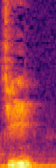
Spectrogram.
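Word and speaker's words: 几: पहला वर्ड है हमारे पास ची, जे आई ची। प्रोनाउंस इसे कैसे करेंगे? ची, ठीक है, और मतलब है इसका हाउ मैनी।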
